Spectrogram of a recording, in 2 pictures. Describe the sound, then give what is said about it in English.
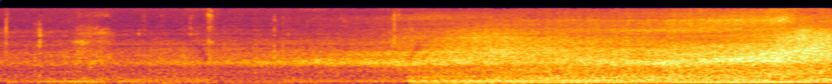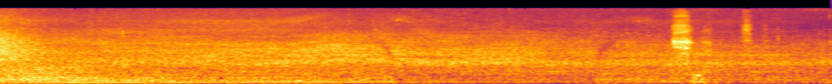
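A car approaches and passes, its tire and engine noise swelling to a peak midway and then fading, with a steady low rumble of road traffic throughout. “There's too many cars.”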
